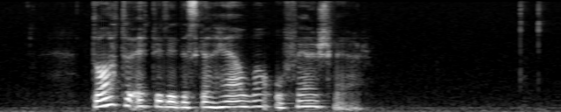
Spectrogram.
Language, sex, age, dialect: Faroese, female, 61+, Suðurstreymoy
